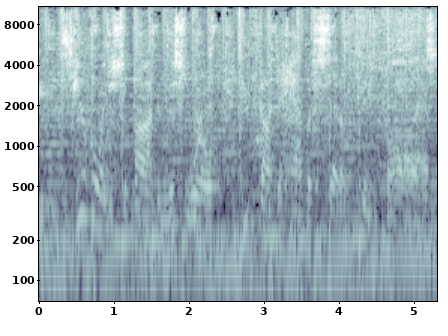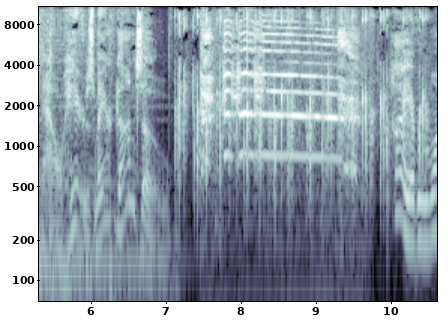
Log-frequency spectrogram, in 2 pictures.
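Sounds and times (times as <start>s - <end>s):
speech: 0.5s - 7.2s, 10.1s - 10.6s
rooster crowing: 7.4s - 9.8s.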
